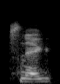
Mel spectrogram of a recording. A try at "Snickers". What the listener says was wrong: Snick. Snick. Enunciate the K. Say the K. Say sni. No, say sni. No, it's Snickers.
